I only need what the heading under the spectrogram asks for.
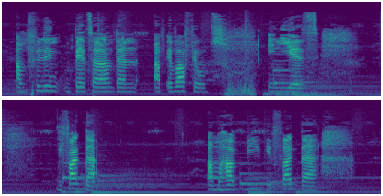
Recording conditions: outdoors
